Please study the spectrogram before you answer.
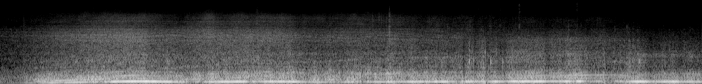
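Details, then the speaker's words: Toyota Hilux N80 Revo automatic in four-wheel-drive low, full throttle from a standstill in first gear. Engine drone climbs, then drops sharply at each quick, clean upshift; the gearbox is shifting normally and fast. "so i'm gonna put foot down now i'm gonna hammer it and you will see at the speed this gearbox shifts which is actually awesome"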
